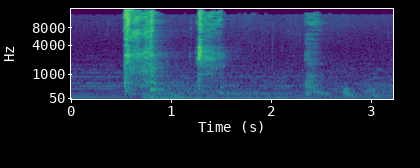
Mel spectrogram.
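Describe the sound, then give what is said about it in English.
A woman in an audience clears her throat and coughs: two loud, rough bursts close together, then a fainter throat-clearing sound a second later. “sitting in the audience, suddenly has a tickle in her throat.”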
